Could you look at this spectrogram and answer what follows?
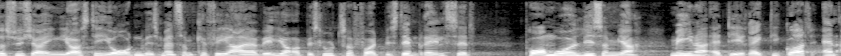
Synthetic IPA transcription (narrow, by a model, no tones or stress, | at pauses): sɒ̽synsjɑ̈ɪe̝̰ːnliɒ̽sd̥e̝iɒ̰ːd̥n̩ʋe̝smænsɒ̽mkʰæfe̝̰ːɑ̈ɪɐʋeljɐʔɒ̽b̥e̝slud̥əsɑ̈ɪfɒ̽e̝d̥̚b̥e̝sd̥em̰d̥ʁɛ̰ɪlsed̥ | pʰɒ̽ɒ̽mʁɔ̽ːð̩ˠlisɒ̽mjɑ̈ɪme̝̰ːnɐʔæd̥e̝æɐʁɛɡ̥̚d̥iɡ̥ɒ̽d̥æe̝n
